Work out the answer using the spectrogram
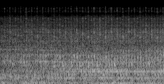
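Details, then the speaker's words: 2012 Audi Q7 diesel after removing and refitting an injector suspected of causing a hissing noise at idle: even diesel clatter at steady idle with no hiss; hissing fixed, normal idle. "problem fixed the hissing noise fixed and the engine sell healthy"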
